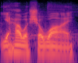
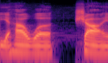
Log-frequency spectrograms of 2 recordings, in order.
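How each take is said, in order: First: The last part is said with a W sound. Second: The last part is said without a W sound. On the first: The speaker calls it wrong. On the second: The speaker calls it right. "you would drop the the W sounding"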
